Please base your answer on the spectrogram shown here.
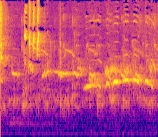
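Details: White-rumped shama song used to train fighter birds: a short harsh buzzy burst followed by sustained clear whistled notes and warbling phrases at steady pitch.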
